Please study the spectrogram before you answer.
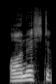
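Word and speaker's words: honest: ऑनेस्ट का पहला अक्षर एच है, लेकिन आप इसको ऑनेस्ट पढ़ते हैं, और ऑनेस्ट में पहला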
